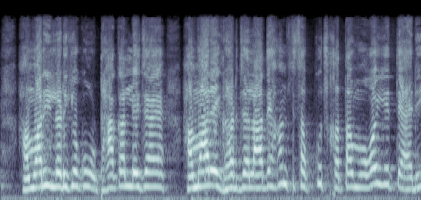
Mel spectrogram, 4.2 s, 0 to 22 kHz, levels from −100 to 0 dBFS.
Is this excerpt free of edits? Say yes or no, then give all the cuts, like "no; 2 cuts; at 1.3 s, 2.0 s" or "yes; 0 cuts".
no; 1 cut; at 2.9 s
